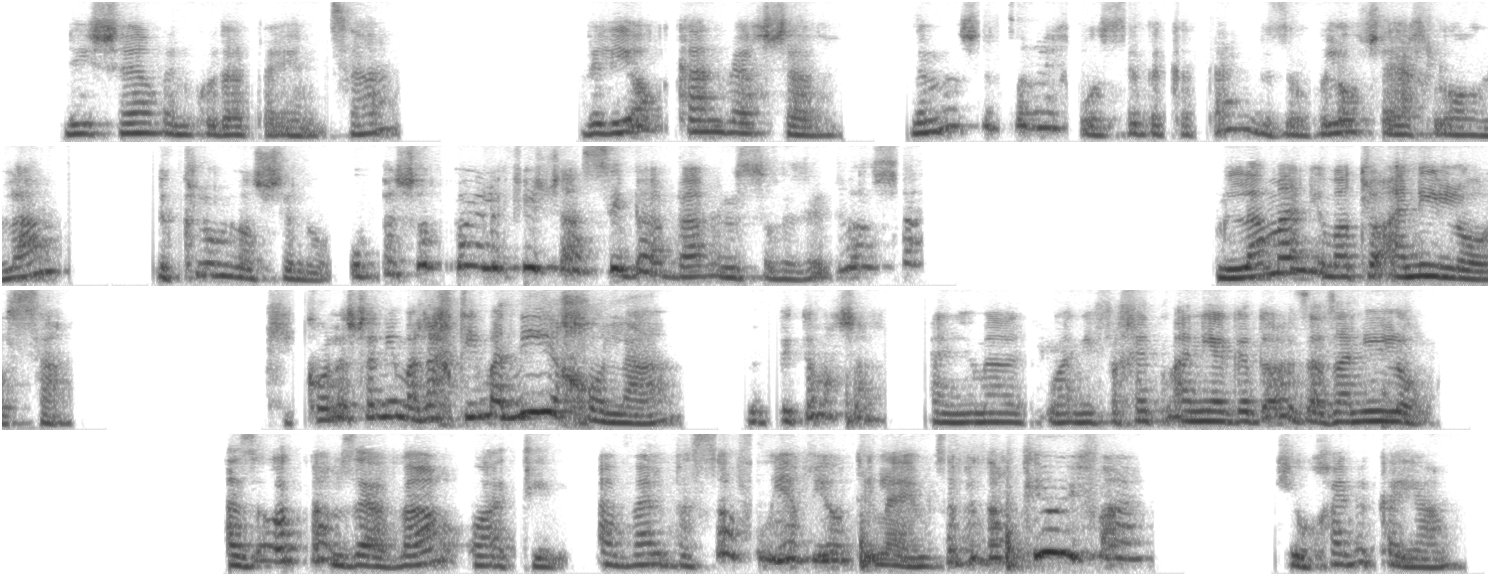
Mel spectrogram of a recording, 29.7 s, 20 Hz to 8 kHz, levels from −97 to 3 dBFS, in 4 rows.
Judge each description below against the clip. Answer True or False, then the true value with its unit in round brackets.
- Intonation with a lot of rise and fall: True (7.5 semitones)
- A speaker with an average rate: False (155 wpm)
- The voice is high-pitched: True (215 Hz)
